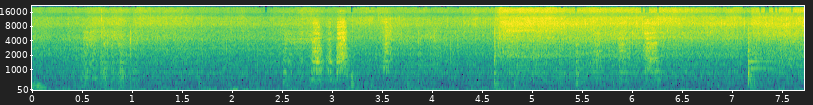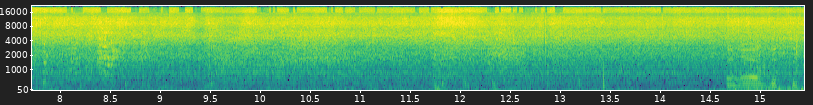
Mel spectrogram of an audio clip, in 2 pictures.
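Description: Onion and bacon sizzle and hiss steadily in a hot pan, with scraping and clacking as the mixture is stirred, over a continuous bed of frying noise.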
